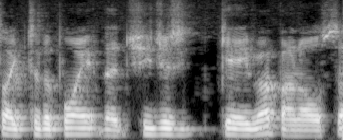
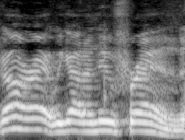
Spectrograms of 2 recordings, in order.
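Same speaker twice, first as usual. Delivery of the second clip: higher-pitched mock celebration; retold bouncy cheer; 8 semitones higher than usual. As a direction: cheer lightly, imitating excited bouncing friends. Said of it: "they're bouncing around like".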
